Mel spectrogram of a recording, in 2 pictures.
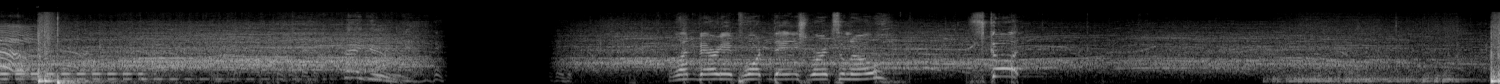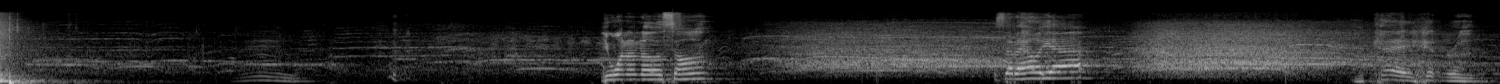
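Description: A crowd cheers and applauds in a large hall.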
